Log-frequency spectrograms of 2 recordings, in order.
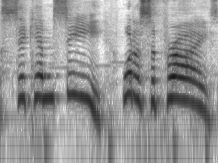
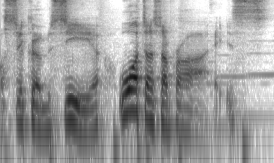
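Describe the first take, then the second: First: It is said in a normal speaking voice. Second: It is said in a very deep voice.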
